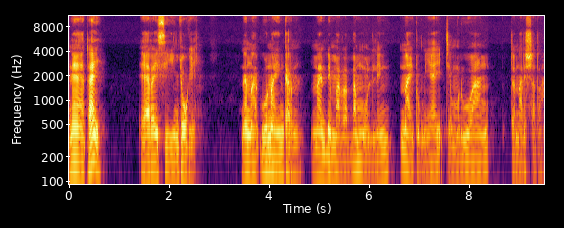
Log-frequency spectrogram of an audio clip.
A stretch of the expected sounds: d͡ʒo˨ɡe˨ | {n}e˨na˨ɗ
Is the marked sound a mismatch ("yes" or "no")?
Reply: no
